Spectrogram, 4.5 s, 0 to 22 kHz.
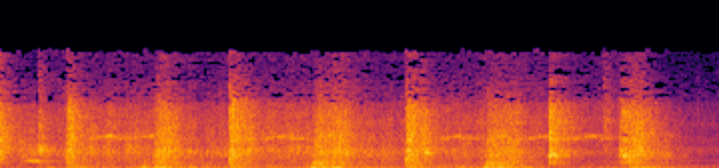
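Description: HBY6-10 interlocking clay/soil cement brick press running, with a steady hum from its hydraulic power unit under loud clattering knocks about twice a second as the machine cycles and bricks are pushed out onto the table.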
